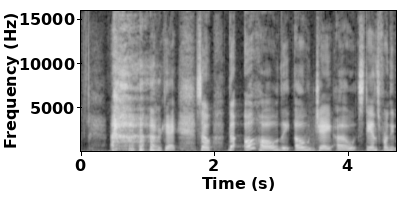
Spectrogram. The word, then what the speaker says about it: Ojo: have taken any spanish you might recognize the word oh ho it means i and it's spelled o j o we will never call it ojo okay so the oho the ojo stands for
